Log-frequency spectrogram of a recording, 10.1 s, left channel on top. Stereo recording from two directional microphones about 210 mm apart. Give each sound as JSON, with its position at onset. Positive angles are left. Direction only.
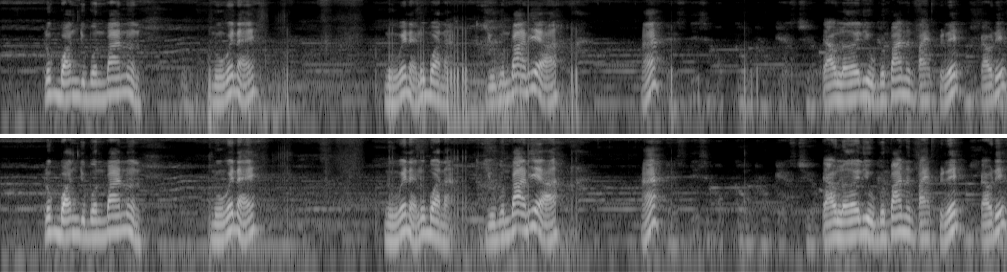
{"t": 0.4, "sound": "a man's voice", "side_deg": -10}
{"t": 3.9, "sound": "a man's voice", "side_deg": -15}
{"t": 8.2, "sound": "speech", "side_deg": -20}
